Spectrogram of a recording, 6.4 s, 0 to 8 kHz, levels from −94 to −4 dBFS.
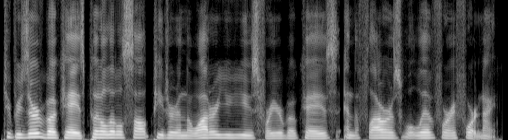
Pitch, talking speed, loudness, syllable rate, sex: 155 Hz, 215 wpm, -20 LUFS, 5.5 syllables/s, female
